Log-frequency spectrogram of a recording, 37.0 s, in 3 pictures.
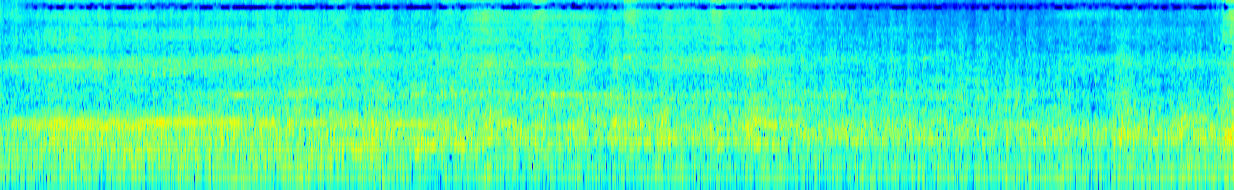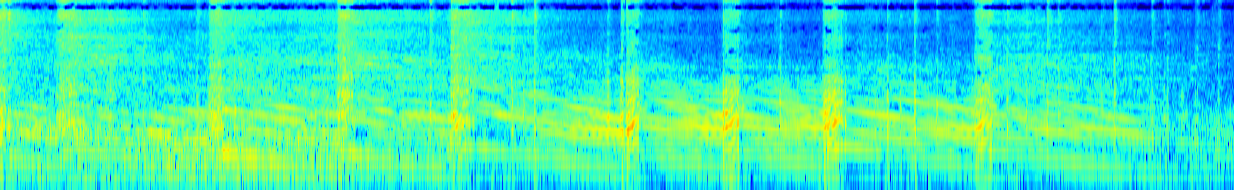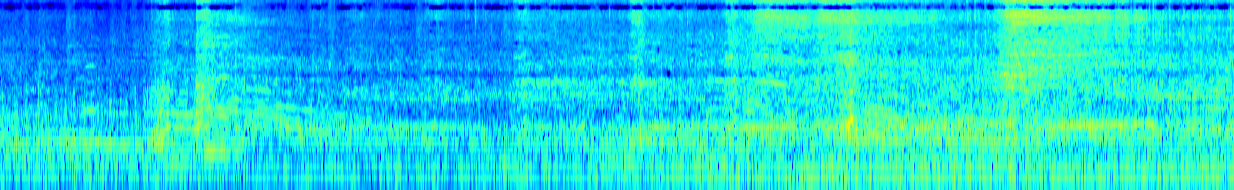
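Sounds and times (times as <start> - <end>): two-stroke motorcycle engines running: 0.0 - 37.0.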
